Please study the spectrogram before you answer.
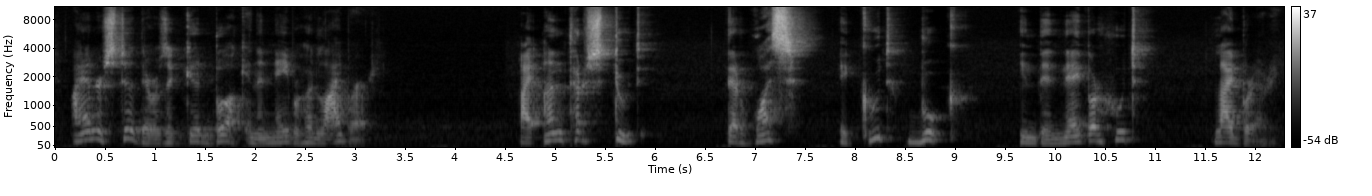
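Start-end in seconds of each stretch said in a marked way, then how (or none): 4.7-12.2 put-on slow, deliberate German accent. Giving an example sentence while explaining the accent, speaking with a german accent. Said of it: "speaking with a German accent".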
